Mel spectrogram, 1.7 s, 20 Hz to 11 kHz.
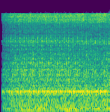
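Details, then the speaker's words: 2019 Renault Megane IV 1.5 dCi K9K 872 turbodiesel after about 5 minutes warm-up: even rumble and faint steady hum, no pulley noise; cause was the crankshaft damper pulley, since replaced. "так работает после примерно 5 минут прогрева Ну двигателя практически точнее шум шкива не слышим слышим только рокот двигателя"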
